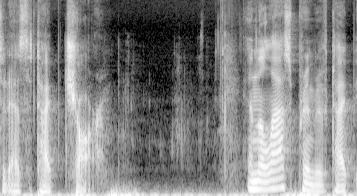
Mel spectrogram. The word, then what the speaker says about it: char: is the type Char you may hear people pronounce it as type care since it is short for character but I've always pronounced it as the type Char and the last primitive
